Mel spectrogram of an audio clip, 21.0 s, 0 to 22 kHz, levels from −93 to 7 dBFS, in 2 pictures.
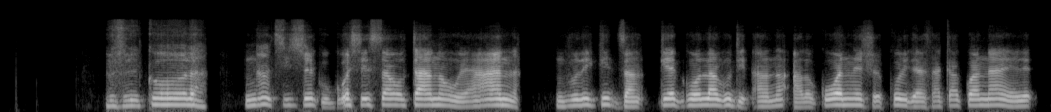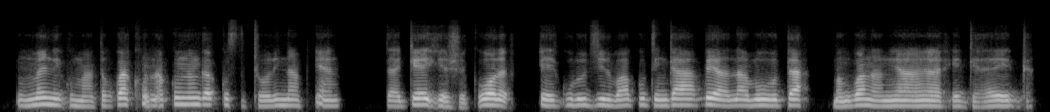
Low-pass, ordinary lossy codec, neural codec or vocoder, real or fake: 10.8 kHz; Opus, 16 kbps; codec, 16 kHz in and 24 kHz out, 0.4 kbps, LongCat-Audio-Codec, two codebook decoder; fake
